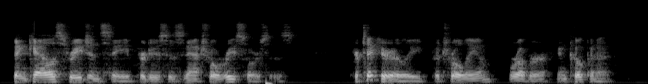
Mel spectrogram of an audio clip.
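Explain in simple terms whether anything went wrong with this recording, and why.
A phantom power thump: the microphone's power supply was switched on or off on a live input, and that sudden jolt passed straight through. Just after "produces natural", at 2.66 to 2.72 s, you hear a short, deep thump that dies away within about 13 ms.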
